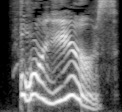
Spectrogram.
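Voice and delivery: very high, loud cry; shouted, drawn-out outburst; outraged shout. A narrator's reading. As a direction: explode with betrayed fury. Outburst at betrayal.

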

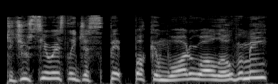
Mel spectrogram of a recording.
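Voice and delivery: loud, high, outraged demand; angry question. A narrator's reading. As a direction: jab the finger and yell. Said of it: "the bald guy angrily questioned".

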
